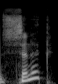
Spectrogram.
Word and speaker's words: Sinek: Would I pronounce that name Sinek?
